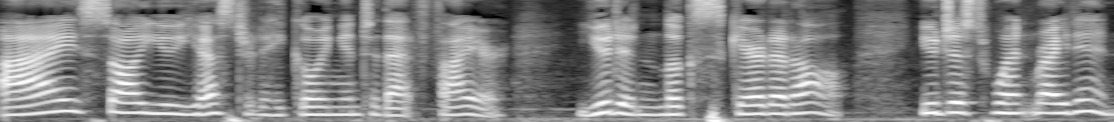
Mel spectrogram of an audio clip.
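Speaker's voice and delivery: plain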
